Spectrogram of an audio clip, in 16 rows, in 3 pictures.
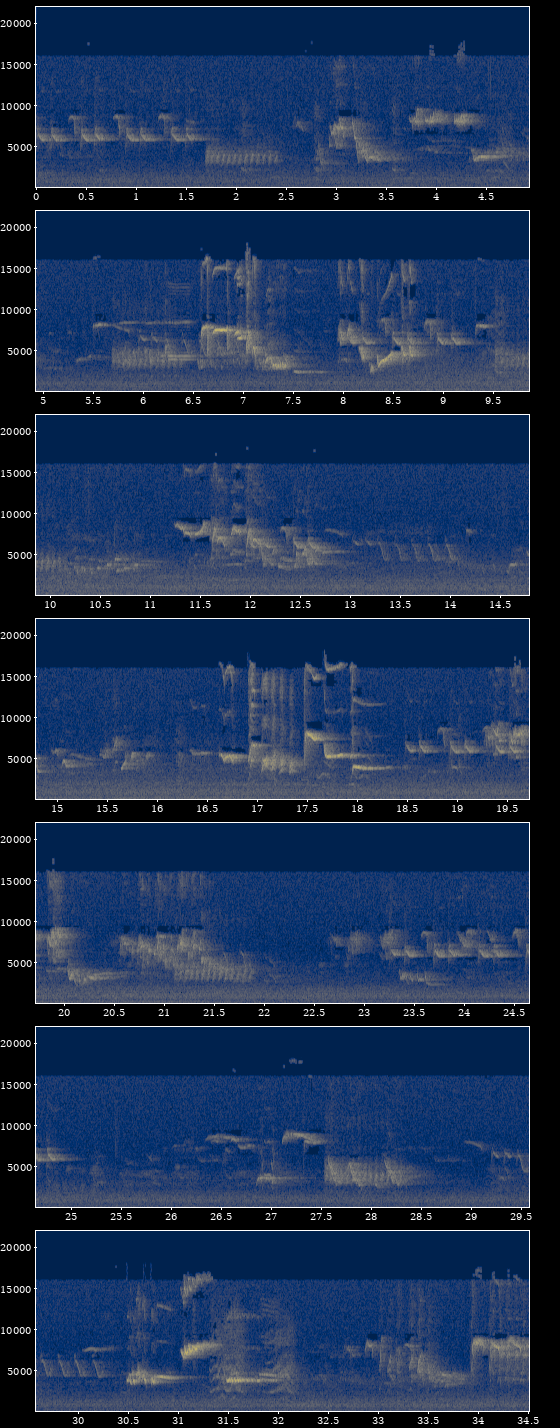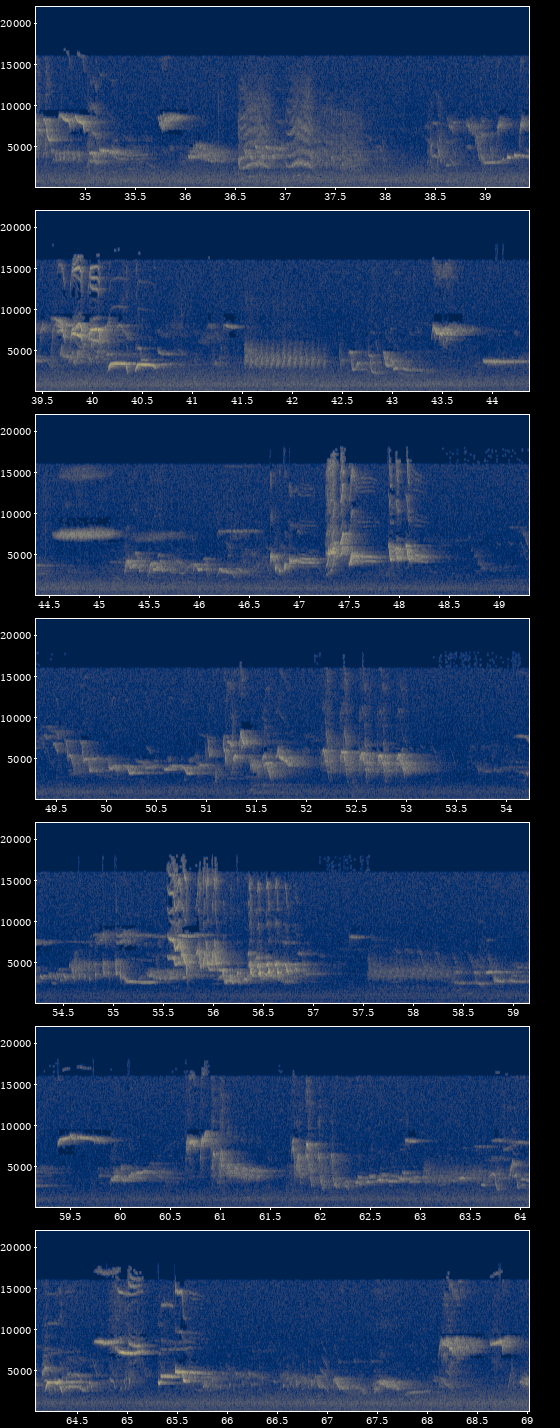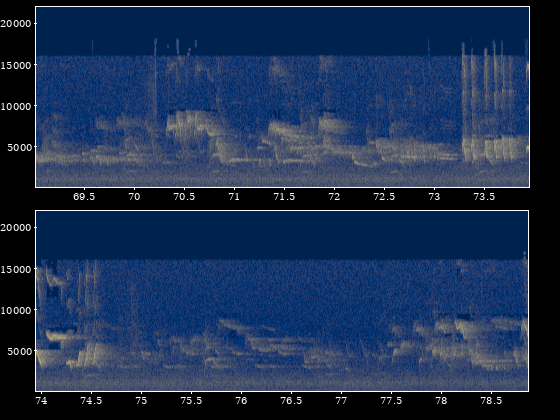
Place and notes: Leg O Mutton park (London) - Leg O Mutton park
Sony PCM D100. Leg O Mutton park near Thames path. Lots of birds including parakeet that live nearby. As it is London there is also some traffic in the background. Sonically interesting helicopter fly-by.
